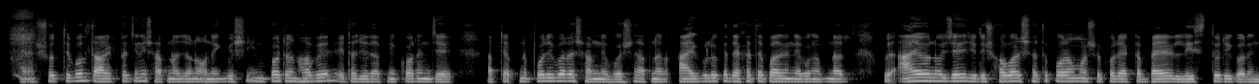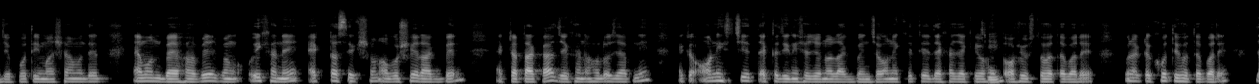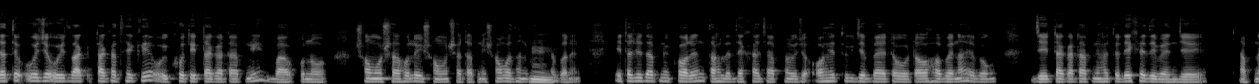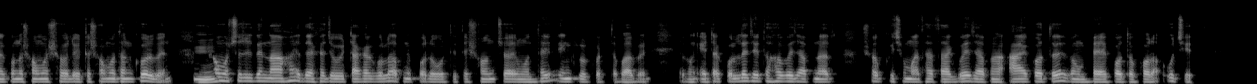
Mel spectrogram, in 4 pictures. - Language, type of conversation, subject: Bengali, advice, অবসরকালীন সঞ্চয় নিয়ে আপনি কেন টালবাহানা করছেন এবং অনিশ্চয়তা বোধ করছেন?
- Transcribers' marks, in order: tapping; "রাখবেন" said as "লাকবেন"; in English: "include"; other background noise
